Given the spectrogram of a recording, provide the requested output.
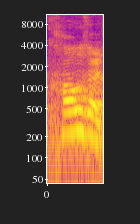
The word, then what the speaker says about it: causal: 여러분, causal 잘 봐. 발음으로 구분해. causal.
